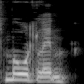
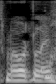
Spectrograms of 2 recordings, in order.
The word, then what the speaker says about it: Magdalen: In Oxford, Magdalen is pronounced Maudlin. – That's Maudlin? I've always wondered. Because when you look up Oxford, Maudlin doesn't show up anywhere. – No, it's Magdalen is Maudlin. Maudlin. Only in Oxford.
